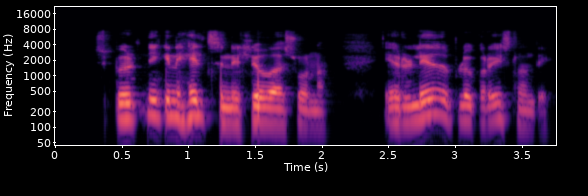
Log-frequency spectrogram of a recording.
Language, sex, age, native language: Icelandic, male, 40-49, Icelandic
